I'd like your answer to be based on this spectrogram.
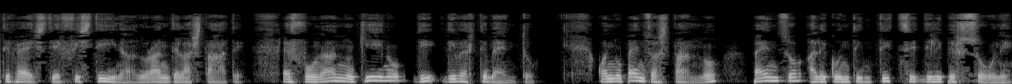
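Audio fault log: Throughout, transcoding between lossy codecs: the speech carries nothing above 11.3 kHz, with two layers of compression artefacts heard at once. This is likely from the audio being encoded with WMA and then re-encoded as MP3, both at low rates near 48 kbit/s. The MP3 stage spent its limited bits reproducing the earlier codec's damage while adding its own, and the low band limit was kept.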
